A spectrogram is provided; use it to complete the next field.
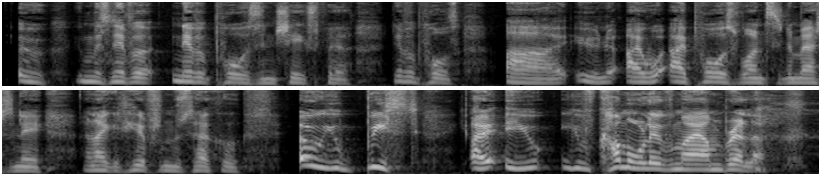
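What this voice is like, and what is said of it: Poor impression of a classical actor. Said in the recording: “Forgive my impression ... That's a rubbish John Gielgud good impression.”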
